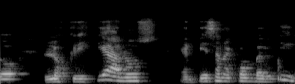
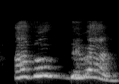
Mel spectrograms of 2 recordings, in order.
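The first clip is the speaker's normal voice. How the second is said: put-on young girl's high, loud, anguished, desperate pleading; 14 semitones higher, 7 dB louder than usual. The speaker retells what one of the girls asked her; imitating a girl's desperate question. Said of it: "con una cara de desesperación".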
